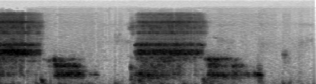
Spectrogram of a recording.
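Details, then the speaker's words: Ventilator in pressure assist mode on a test lung, delivering baseline apnea breaths before patient-triggered breaths: two bursts of rushing airflow, each followed by a softer exhalation. "ahead and start recording some data from the vent and we're gonna let it just do a couple of apnea breaths first so that we can see what the baseline looks like"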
